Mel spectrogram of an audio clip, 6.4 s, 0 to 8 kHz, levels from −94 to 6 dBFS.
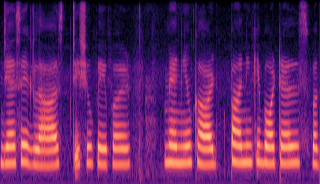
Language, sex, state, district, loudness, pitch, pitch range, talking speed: Hindi, female, Jharkhand, Palamu, -16 LUFS, 235 Hz, 220-245 Hz, 105 wpm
